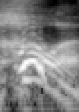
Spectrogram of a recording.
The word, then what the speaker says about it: hour: Why is there an H? The silent H. Nobody has ever said, "I'll see you in an hour."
